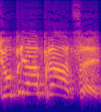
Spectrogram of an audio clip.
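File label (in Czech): Czech player killed enemy, mood medium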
